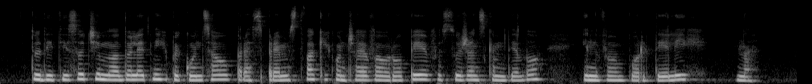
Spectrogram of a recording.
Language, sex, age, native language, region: Slovenian, female, 18-29, Slovenian, Drava region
